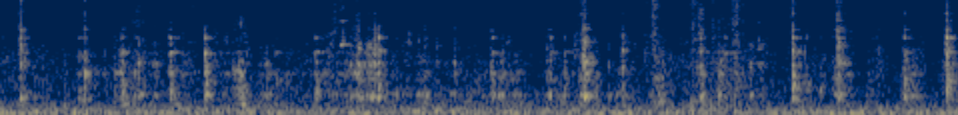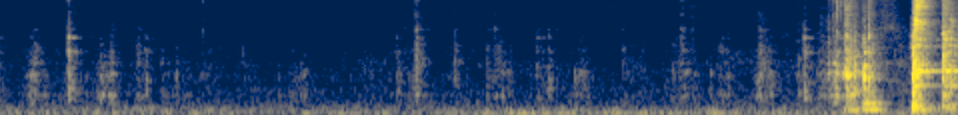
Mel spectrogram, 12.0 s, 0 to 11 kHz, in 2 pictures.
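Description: Faint, irregular metallic ticking of hand tools on a turbocharger bolt of a BMW N54 engine as it is worked loose, then a short, loud clatter of metal near the end.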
